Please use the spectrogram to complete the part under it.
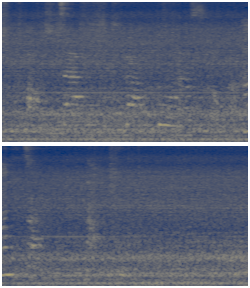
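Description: An oncoming train rushes past close by.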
